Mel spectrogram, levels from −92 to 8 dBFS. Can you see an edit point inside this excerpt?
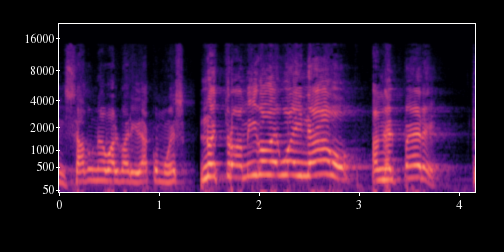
yes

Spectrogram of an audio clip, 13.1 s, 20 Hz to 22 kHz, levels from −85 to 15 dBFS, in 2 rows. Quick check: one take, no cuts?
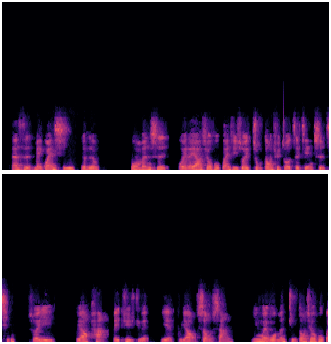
no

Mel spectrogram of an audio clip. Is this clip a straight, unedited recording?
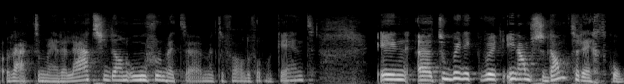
yes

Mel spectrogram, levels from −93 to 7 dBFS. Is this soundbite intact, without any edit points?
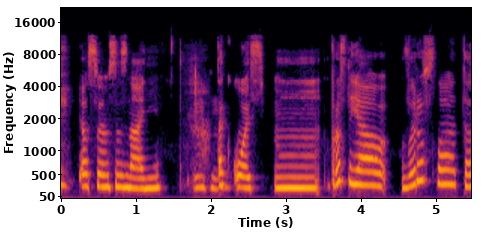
yes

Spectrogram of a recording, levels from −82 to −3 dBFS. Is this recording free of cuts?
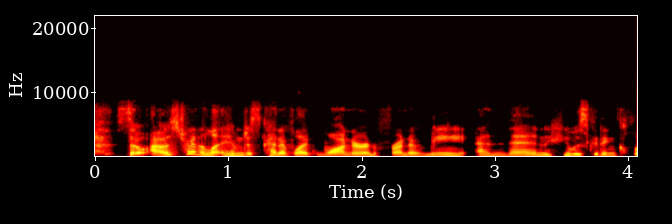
yes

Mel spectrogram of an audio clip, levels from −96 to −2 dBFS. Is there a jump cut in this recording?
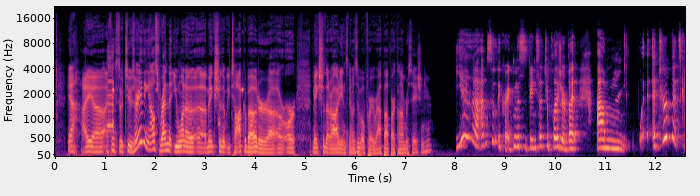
no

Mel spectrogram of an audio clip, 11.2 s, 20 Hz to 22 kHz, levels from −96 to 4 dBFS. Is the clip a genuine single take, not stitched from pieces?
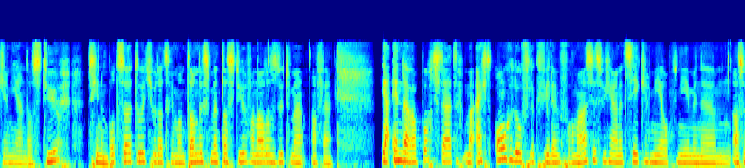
no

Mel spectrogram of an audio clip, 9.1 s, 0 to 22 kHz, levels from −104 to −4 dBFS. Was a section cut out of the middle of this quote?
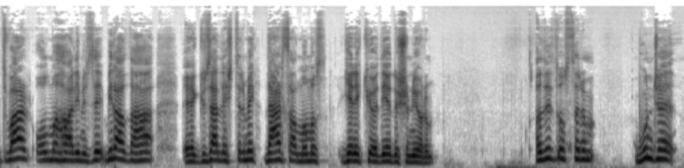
yes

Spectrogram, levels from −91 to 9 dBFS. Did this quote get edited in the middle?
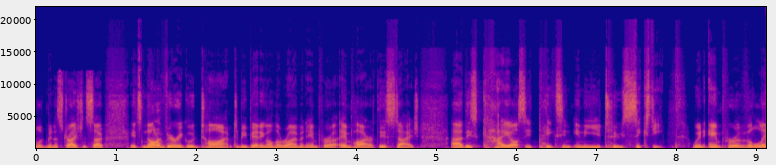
yes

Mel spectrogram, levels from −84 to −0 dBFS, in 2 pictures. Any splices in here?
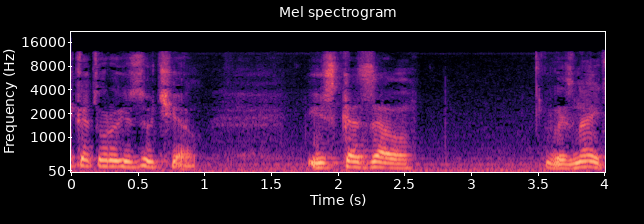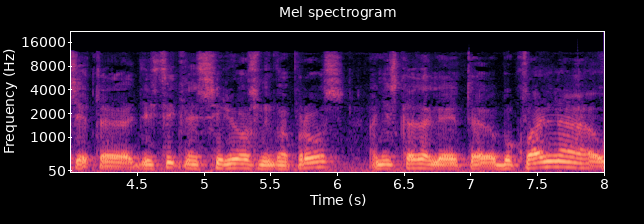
no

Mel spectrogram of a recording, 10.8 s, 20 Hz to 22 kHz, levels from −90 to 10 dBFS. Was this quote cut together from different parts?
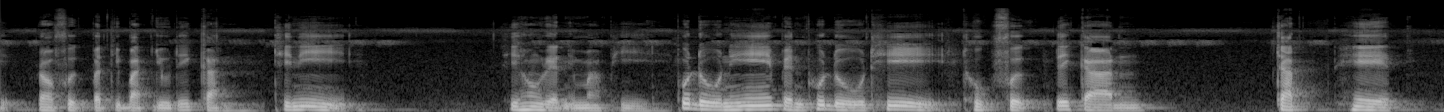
yes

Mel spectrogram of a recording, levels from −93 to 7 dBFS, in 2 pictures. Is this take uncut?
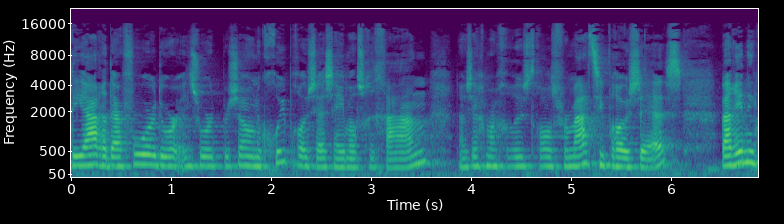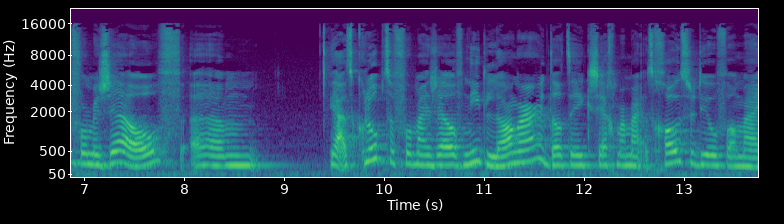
yes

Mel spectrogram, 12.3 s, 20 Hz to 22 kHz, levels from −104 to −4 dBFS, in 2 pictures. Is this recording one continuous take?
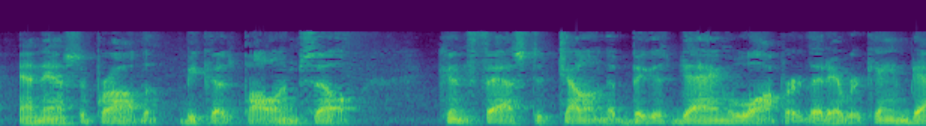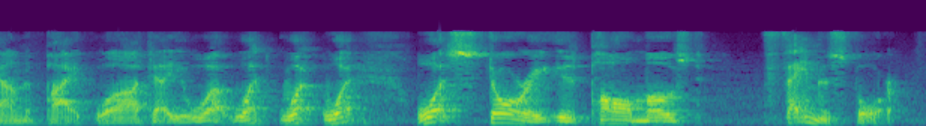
yes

